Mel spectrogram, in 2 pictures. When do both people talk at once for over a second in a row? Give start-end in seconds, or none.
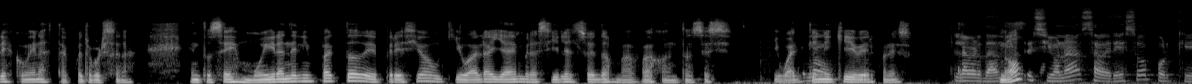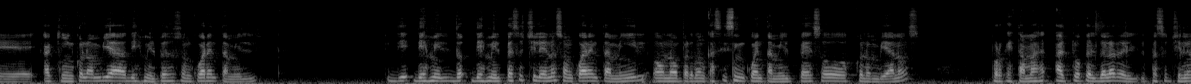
none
